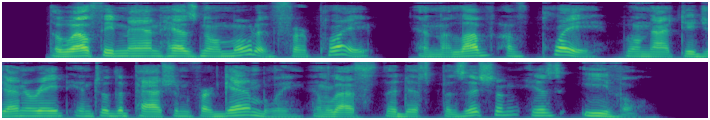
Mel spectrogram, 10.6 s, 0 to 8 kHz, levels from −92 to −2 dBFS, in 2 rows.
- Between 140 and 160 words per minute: Yes, average, 145 wpm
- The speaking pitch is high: No, low, 125 Hz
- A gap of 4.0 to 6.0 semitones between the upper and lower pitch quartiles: No, average, 3.5 semitones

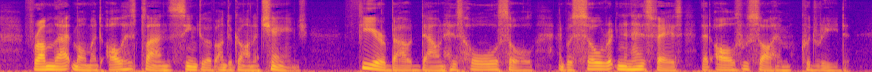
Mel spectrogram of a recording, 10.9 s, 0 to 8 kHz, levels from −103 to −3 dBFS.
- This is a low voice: Yes, low, 105 Hz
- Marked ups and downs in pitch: Yes, wide, 5.8 semitones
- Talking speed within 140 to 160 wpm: No, average, 175 wpm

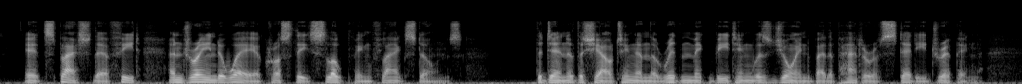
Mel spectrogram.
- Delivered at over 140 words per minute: Yes, average, 165 wpm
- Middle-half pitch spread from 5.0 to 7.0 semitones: No, average, 3.4 semitones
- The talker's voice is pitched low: Yes, very low, 85 Hz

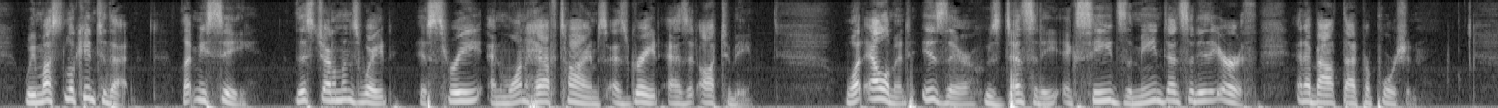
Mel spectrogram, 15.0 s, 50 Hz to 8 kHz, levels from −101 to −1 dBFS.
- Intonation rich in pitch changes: Yes, wide, 5.7 semitones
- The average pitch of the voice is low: No, medium, 165 Hz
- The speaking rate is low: No, average, 165 wpm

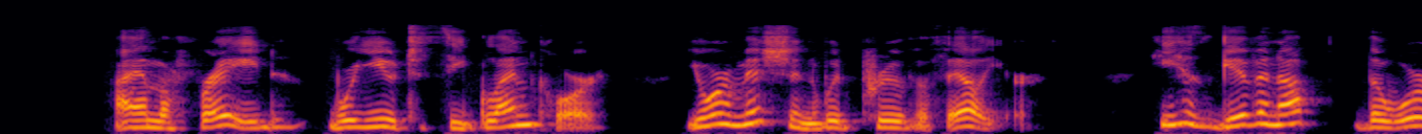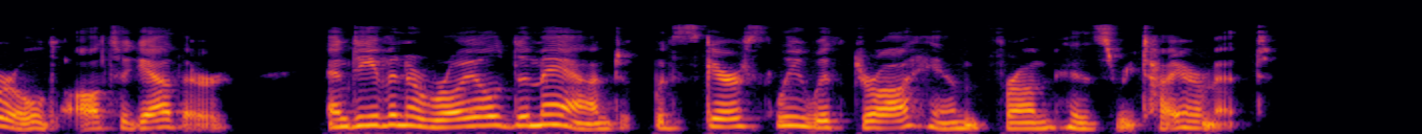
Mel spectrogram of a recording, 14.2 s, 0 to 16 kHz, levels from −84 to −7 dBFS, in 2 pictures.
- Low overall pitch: No, high, 200 Hz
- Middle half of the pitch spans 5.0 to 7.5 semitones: Yes, wide, 5.4 semitones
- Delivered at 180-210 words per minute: No, average, 140 wpm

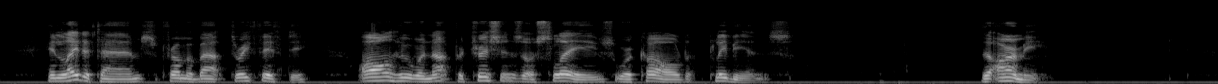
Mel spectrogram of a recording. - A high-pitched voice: No, low, 135 Hz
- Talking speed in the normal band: No, slow, 90 wpm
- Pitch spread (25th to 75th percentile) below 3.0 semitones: No, wide, 5.5 semitones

